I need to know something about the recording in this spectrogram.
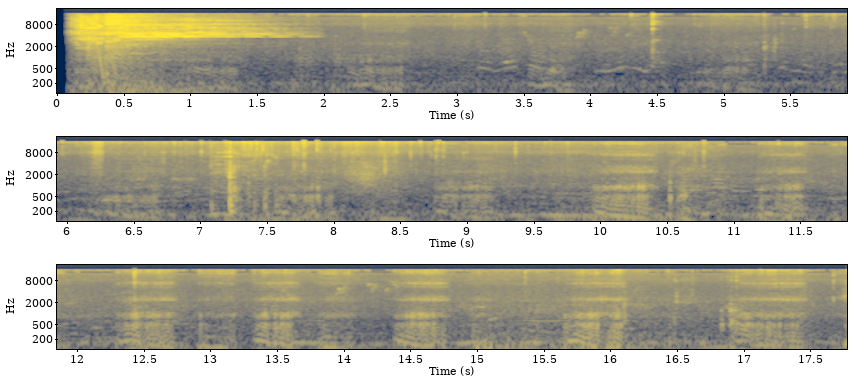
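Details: A sleeping cat, described as the boss cat, snores with soft, low rumbling noises on each breath over light background music.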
